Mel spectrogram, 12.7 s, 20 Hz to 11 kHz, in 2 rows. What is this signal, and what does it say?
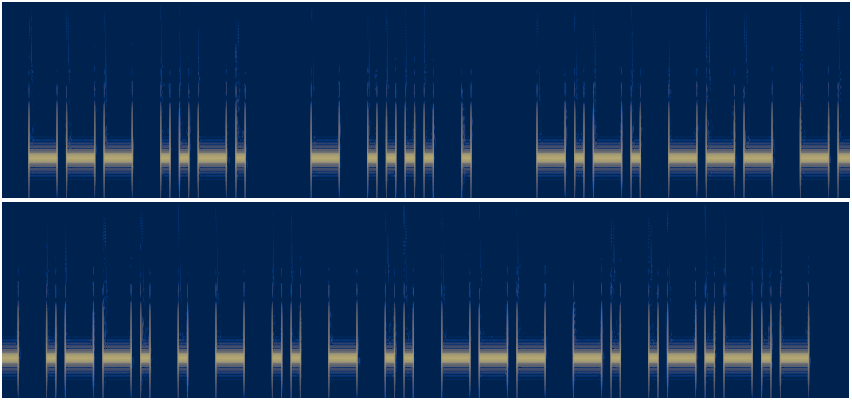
Morse code, heard as a keyed tone, about 17 wpm, 700 Hz. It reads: OF THE COMPETITION.
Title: Sentences from Top 1000 Words 17wpm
